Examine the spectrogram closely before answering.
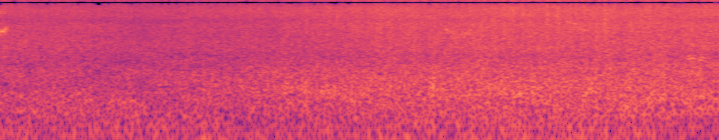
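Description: Monsoon-swollen mountain stream in flood, muddy water rushing and churning over rocks in a steady roar, getting a little louder about halfway through.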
